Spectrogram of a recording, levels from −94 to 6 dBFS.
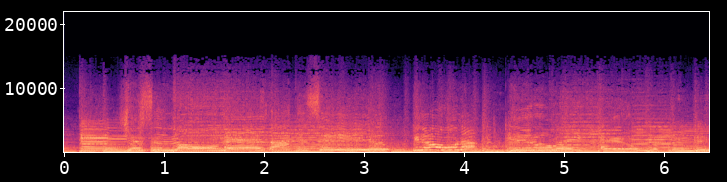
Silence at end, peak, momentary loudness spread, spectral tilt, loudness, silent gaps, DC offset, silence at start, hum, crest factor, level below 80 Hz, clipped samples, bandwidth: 0 s; 0 dBFS; 2 LU; -5.5 dB/octave; -11 LUFS; none; under 0.1%; 0 s; none; 10 dB; -24 dBFS; under 0.1%; 13.5 kHz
